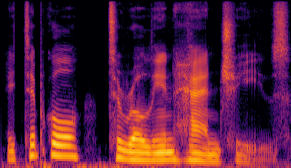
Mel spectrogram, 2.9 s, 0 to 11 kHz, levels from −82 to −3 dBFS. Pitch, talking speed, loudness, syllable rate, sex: 115 Hz, 105 wpm, -18 LUFS, 3.9 syllables/s, male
